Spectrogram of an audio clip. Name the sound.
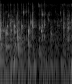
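water draining from filter valve into a bowl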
